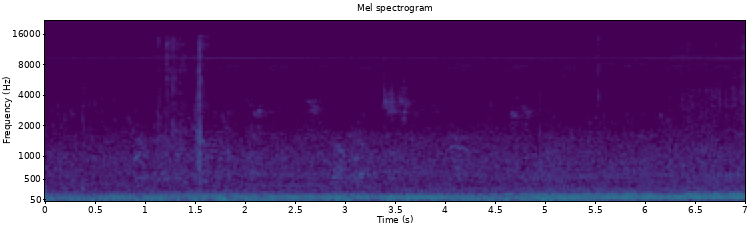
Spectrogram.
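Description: Faint outdoor ambience: a few short, scattered bird chirps over a low steady hum, with one sharp click about a second and a half in.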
